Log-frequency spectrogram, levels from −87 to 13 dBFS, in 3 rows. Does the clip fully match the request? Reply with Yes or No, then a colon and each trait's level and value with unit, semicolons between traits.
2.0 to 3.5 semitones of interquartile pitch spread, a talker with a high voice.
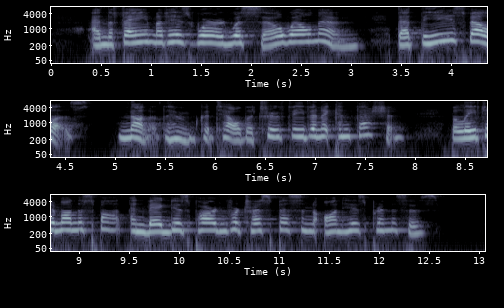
Yes: average, 2.9 semitones; very high, 260 Hz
